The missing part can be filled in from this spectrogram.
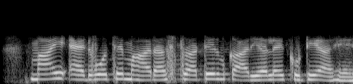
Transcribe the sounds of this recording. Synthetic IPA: maiʔɛɖʋot͡seməɦaɾaʂʈɾat̪ilkaɾijaləjkuʈʰeaɦe

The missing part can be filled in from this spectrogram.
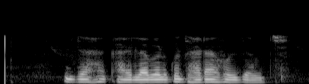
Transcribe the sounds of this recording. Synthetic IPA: d͡ʒaɦãkʰajlɛbəɭkod͡ʒʱaɽaɦojd͡ʒawt͡ʃʰi̥

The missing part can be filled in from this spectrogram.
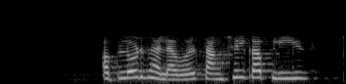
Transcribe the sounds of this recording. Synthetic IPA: əploɽd͡zʱaljaʋəɾsãŋɡɕilkapliːd͡z

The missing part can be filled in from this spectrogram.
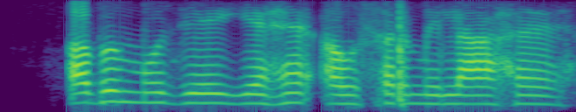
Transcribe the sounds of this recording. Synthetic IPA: ɐbmʊd͡ʒʱejɛɦɛ̃ʔəʋsəɾmɪlahɛː

